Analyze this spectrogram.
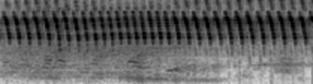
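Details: Canary in long continuous song used for training other birds: a single fast rolling trill of rapid pulsed high notes, steady and bright, with faint low background noise.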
